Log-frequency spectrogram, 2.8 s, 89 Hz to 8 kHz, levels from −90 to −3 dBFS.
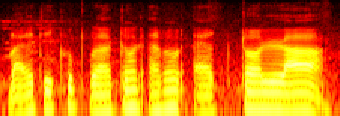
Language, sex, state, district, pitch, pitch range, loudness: Bengali, male, West Bengal, Cooch Behar, 110 Hz, 105-115 Hz, -18 LUFS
